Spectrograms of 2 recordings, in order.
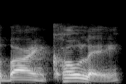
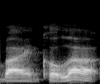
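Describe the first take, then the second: First: Bayankole ending in an "-ay" sound; alternative pronunciation. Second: Bayankola ending in an open "-ah"; alternative pronunciation. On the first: Speaker gives viewers the talk's title, Bayankole ending in "-lay". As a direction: say Bayankole with the final vowel as "lay". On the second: Speaker offers viewers the title's other form, Bayankola ending in "-lah". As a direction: say Bayankola with the final vowel as "lah". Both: Shown as a demonstration. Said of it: "or Bayankola of North America".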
